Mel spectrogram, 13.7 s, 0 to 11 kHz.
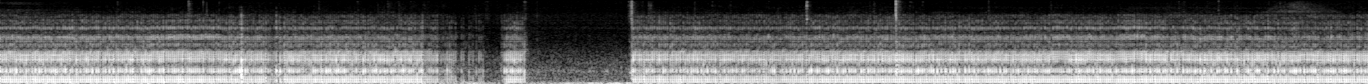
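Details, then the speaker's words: Hacker Herald RP30 transistor radio under repair: steady low buzzing growl that cuts out briefly and returns; suspected intermittent loss of the oscillator, possibly a faulty diode on the tuning-gang oscillator section, a nearby connection or switch contact, unconfirmed. "so I think it's this one which belongs on the oscillator circuit and means we intermittently lose the oscillator um so it could be faulty or it could be some connection around here could be that switch contact even who knows"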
